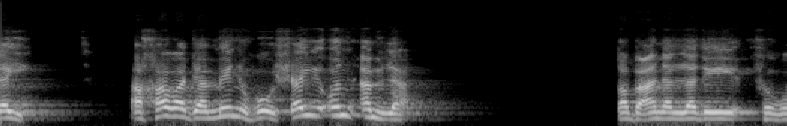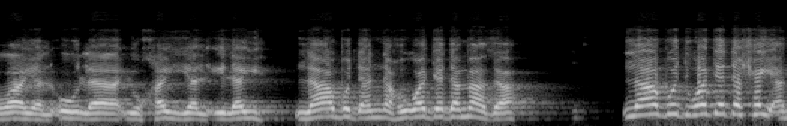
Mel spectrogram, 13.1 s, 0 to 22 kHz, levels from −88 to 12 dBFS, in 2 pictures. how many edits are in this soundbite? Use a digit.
0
